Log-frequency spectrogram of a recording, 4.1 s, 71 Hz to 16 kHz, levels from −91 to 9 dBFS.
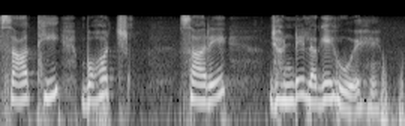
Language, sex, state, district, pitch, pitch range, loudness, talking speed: Hindi, female, Bihar, Gaya, 225 Hz, 215-245 Hz, -14 LUFS, 120 wpm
